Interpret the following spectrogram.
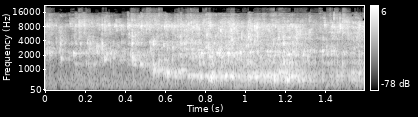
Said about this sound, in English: Just have these potatoes and I'm going to pour cold water in them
